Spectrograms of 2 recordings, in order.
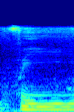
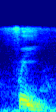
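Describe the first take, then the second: First: The vowel is drawn out long. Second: The vowel is held short. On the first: "tapi fi panjang" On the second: "fa kasroh fi"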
